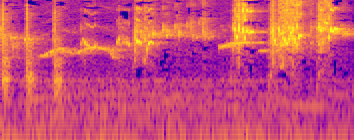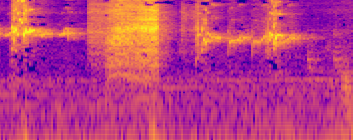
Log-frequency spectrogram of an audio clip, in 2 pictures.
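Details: Gacor Javan myna song packed with fill phrases: a slurred rising whistle opens, followed by scratchy chattering bursts, a long harsh rasp and a final wavering whistle.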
